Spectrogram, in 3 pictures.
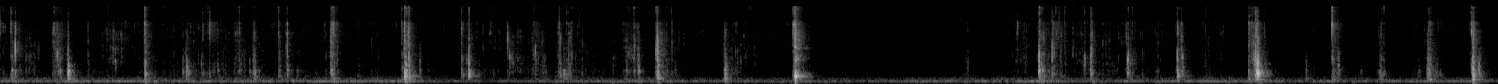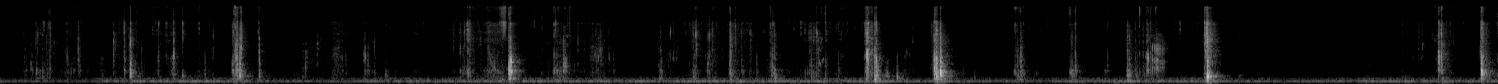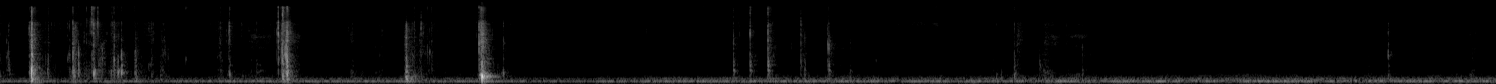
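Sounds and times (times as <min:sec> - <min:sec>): slime popping and crackling: 0:00.0 - 0:08.2, 0:10.0 - 0:24.6, 0:25.7 - 0:27.3, 0:29.0 - 0:33.0
low steady hum: 0:00.0 - 0:44.9.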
